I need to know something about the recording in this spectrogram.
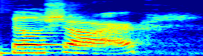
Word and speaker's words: Belzhar: I believe the correct pronunciation is Belzhar, given the way they say it in the book, but Belzhar by Meg Wolitzer is an interesting piece.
